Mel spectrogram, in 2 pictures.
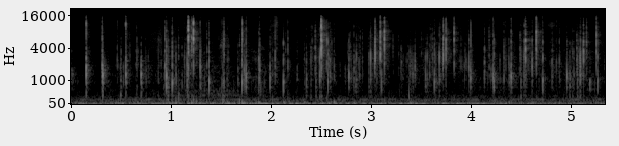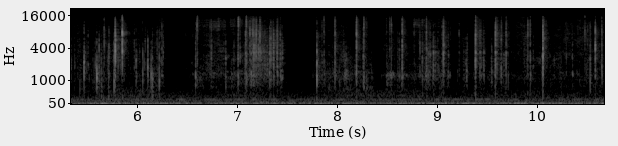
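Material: Plastic.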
